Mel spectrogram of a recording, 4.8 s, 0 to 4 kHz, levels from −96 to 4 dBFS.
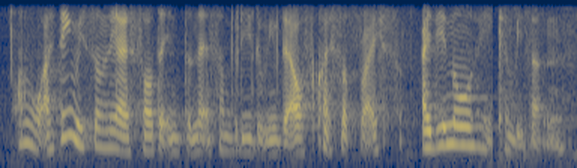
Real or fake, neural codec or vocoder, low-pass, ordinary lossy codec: real; none; 3.6 kHz; none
